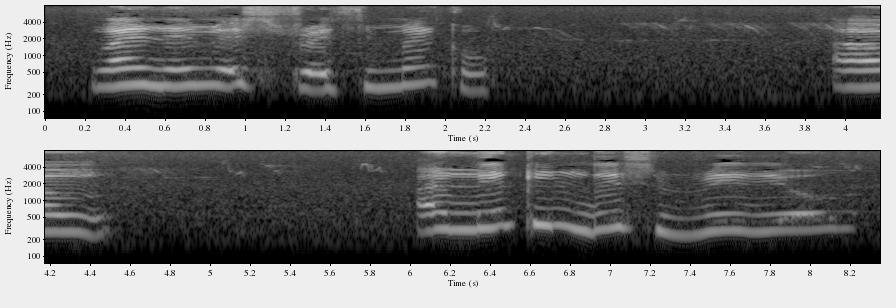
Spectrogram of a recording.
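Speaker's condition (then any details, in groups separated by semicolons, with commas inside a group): Cerebral palsy; birth oxygen deprivation; diagnosed at 9 months, about 18 years since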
